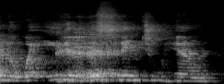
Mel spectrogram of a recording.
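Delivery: loud, high, laughing hype; fired up talking about the director; excited. Real, not acted. Raving to friends about Coogler, loud and excited.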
